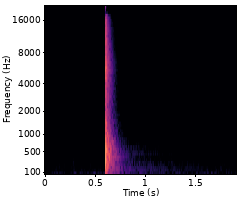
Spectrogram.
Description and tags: Balloon Burst Pop 1
Recorded as part of a collection of sounds created by manipulating a balloon.
Pop, Balloon, Bang, Burst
